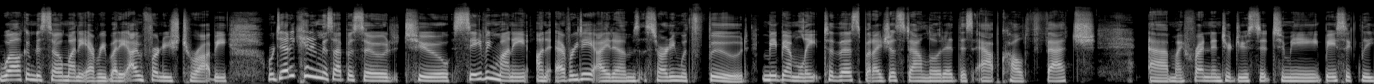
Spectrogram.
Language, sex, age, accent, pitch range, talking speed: English, female, 30-49, American, 165-205 Hz, 185 wpm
